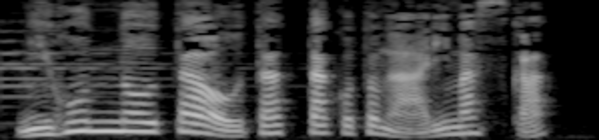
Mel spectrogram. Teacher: A frase deve ser falada com uma entonação ascendente no final.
